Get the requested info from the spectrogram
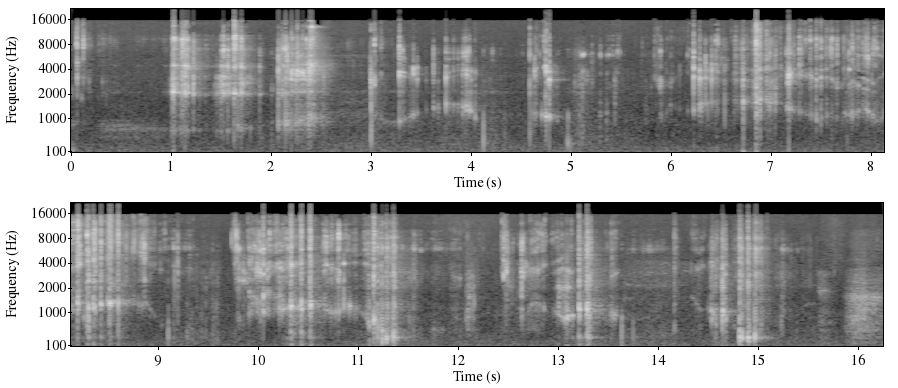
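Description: Close-miked eating sounds: a sip from a glass at the start, then chewing and crunching with many short wet mouth clicks.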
